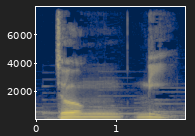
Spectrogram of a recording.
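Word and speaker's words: 정리: jejariye pada tempat semula jongri cara bacanya Jong ni jongni jongdunel had artinya merapihkan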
